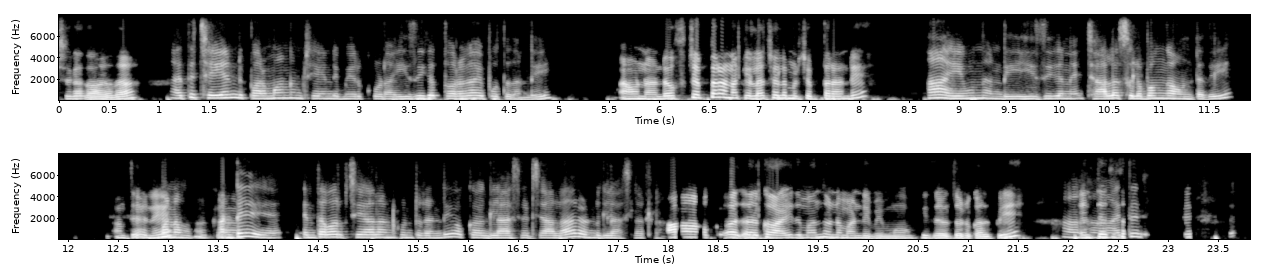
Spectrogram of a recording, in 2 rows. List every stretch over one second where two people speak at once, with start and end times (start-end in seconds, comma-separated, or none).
none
